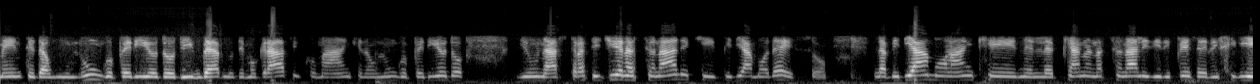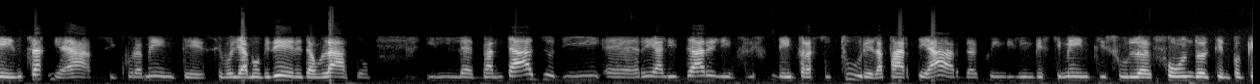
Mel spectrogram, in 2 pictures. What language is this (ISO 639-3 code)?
ita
